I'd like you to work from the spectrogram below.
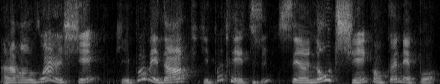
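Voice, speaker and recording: A woman's voice: mid-range voice, sing-song, moderate pace. A woman teaching a young child to read, patient and encouraging, stressing each sound and syllable. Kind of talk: reading lesson for a young child.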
